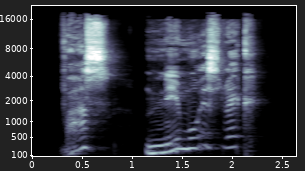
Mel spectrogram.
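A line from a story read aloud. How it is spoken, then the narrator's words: Frightened call. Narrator (German): rief Levi ängstlich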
